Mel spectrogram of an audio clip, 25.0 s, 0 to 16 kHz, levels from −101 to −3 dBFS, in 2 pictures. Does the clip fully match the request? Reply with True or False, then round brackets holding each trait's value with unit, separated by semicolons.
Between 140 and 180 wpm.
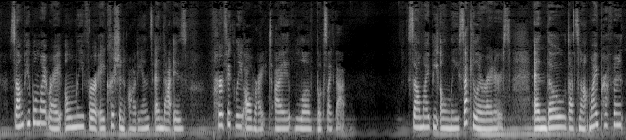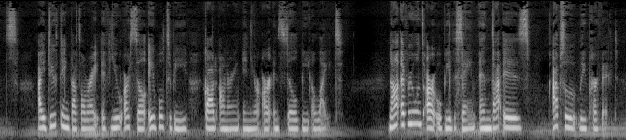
True (155 wpm)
